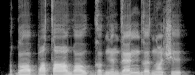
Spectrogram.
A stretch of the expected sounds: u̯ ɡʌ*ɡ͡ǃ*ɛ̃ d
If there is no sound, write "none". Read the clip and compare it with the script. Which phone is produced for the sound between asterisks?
ɡ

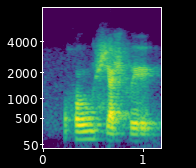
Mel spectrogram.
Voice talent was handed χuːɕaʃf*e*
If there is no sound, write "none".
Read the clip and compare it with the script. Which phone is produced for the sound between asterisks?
e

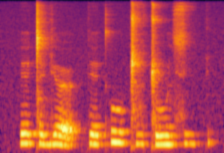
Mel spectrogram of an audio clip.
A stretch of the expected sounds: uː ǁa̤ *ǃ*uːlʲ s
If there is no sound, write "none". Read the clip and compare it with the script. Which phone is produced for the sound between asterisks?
ǁ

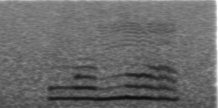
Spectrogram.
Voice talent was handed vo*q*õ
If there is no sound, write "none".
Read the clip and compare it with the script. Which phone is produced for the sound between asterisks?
ŋ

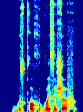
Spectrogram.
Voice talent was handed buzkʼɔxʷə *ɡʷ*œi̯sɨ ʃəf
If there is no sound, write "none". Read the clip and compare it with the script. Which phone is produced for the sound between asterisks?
ɡʷ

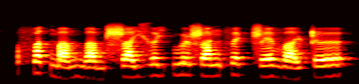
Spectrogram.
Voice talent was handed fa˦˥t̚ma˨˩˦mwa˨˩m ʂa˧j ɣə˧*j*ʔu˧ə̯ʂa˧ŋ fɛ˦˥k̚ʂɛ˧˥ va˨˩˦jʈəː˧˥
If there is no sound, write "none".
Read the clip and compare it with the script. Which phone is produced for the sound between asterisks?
j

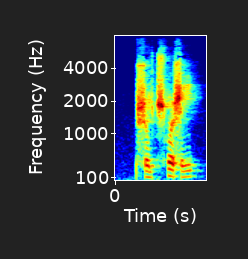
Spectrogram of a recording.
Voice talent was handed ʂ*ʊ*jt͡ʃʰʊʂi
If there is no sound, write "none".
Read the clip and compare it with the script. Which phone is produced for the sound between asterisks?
ʊ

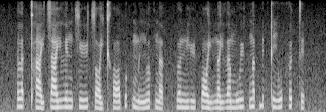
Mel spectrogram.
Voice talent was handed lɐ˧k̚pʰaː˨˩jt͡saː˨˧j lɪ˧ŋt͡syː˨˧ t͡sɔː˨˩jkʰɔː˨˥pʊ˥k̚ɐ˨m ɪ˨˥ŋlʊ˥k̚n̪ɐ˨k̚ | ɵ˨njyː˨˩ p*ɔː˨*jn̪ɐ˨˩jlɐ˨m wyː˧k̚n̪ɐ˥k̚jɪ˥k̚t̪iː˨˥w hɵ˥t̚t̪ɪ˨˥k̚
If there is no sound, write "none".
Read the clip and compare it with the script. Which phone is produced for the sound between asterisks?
ɔː˨˩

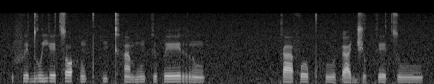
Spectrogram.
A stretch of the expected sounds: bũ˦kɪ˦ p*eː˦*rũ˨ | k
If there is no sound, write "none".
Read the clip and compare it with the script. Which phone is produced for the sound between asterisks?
eː˦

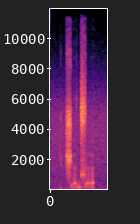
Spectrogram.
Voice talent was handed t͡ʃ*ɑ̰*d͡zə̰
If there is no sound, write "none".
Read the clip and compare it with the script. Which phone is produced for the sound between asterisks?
ə̰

